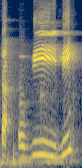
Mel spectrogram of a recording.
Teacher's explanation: الف کے اوپر جزم ہو تو کیسے پڑھتے ہیں؟ جھٹکے سے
